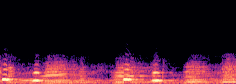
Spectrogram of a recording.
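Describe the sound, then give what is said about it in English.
A cuckoo clock over a bar calls twice, each call a clear two-note hoot repeated about a second apart, fairly loud over a busy, muffled background of room noise. “I didn't need the silly cuckoo clock over the bar to tell me the passing of the minutes.”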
